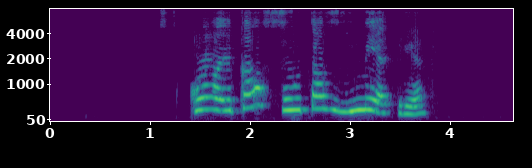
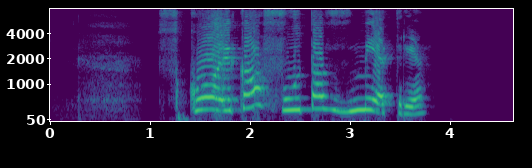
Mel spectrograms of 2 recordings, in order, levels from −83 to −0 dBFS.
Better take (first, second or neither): second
